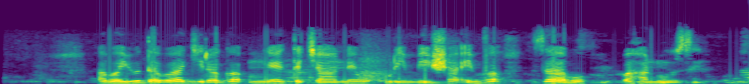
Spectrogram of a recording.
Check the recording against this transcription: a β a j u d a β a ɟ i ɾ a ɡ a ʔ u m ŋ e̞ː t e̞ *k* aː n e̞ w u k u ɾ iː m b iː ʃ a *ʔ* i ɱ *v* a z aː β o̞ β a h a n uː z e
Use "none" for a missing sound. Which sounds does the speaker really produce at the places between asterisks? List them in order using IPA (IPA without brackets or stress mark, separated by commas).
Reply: c, ʔ, v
